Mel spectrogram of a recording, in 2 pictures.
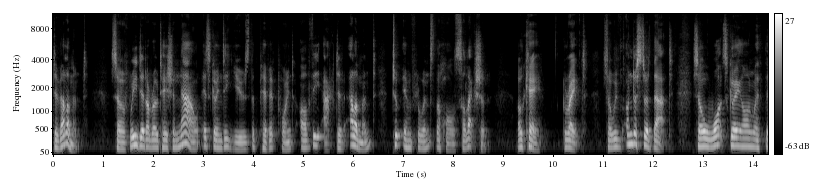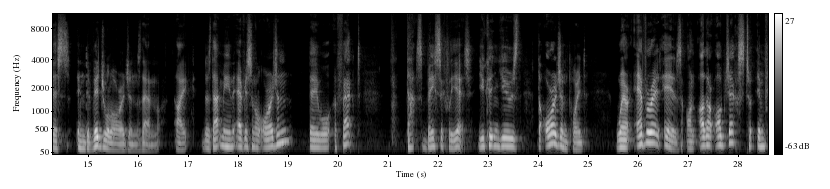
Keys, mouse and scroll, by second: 4.2 r, 6.0 z, 8.3 x, 11.2 x, 22.0 r, 23.8 z, 28.1 x.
